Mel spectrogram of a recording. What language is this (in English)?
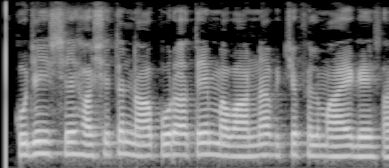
Punjabi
